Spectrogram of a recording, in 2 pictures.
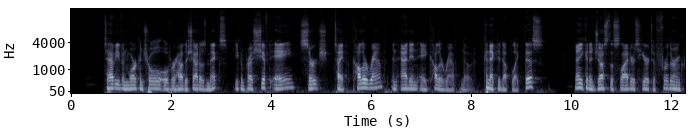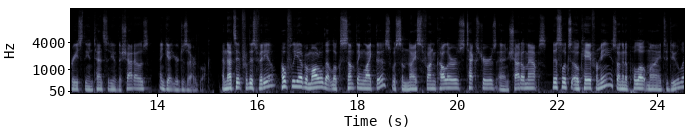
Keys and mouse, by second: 1.3-3.4 drag, 5.7 click, 6.2 shift+a, 7.8 r, 11.3-15.4 drag, 17.4-19.4 drag, 20.4-23.3 drag.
